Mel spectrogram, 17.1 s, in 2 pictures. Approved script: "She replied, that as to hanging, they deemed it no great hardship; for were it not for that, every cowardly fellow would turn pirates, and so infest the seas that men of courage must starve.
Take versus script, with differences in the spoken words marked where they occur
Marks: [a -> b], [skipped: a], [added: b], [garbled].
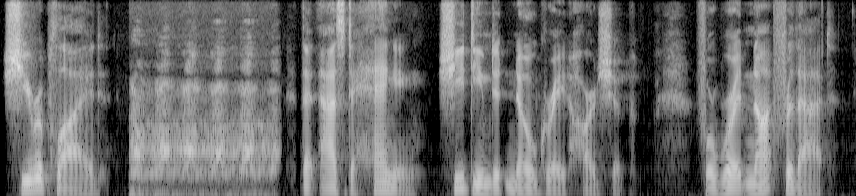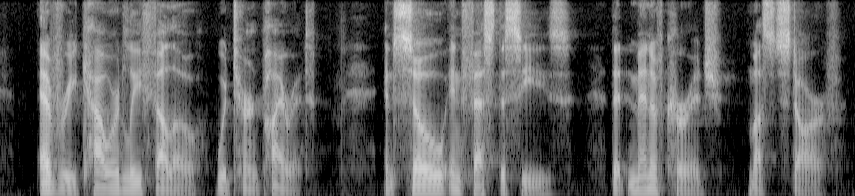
"She replied, that as to hanging, [they -> she] deemed it no great hardship; for were it not for that, every cowardly fellow would turn [pirates, -> pirate] and so infest the seas that men of courage must starve.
